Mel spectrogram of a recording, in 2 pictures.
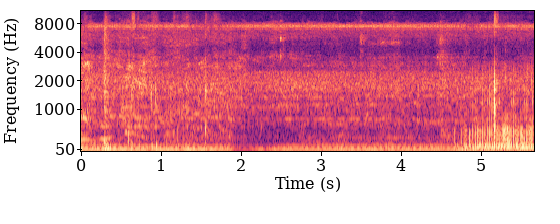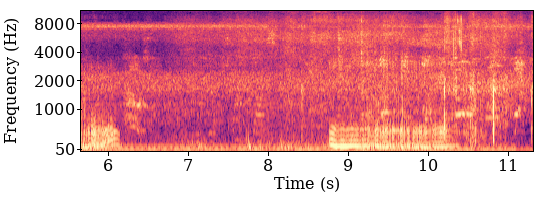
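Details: Sleeping, dreaming French Bulldog breathes in soft, raspy snores. Two quieter buzzing snores come about four seconds apart, over a steady low hum.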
